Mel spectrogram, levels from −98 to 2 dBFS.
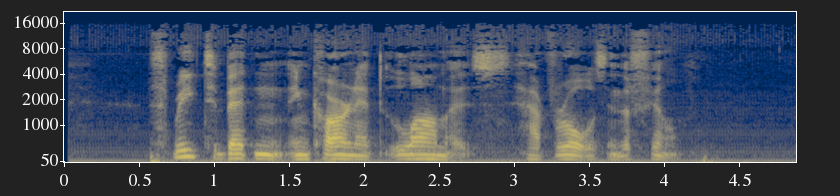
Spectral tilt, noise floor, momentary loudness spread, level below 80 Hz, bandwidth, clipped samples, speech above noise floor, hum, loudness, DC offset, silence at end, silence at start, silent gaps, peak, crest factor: -4 dB/octave; -45 dBFS; 12 LU; -40 dBFS; 16 kHz; under 0.1%; 23 dB; 50 Hz at -40 dBFS; -22 LUFS; under 0.1%; 0.25 s; 0.05 s; none; -2 dBFS; 22 dB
